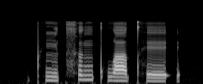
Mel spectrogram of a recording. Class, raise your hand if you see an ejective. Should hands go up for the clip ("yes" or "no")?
no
